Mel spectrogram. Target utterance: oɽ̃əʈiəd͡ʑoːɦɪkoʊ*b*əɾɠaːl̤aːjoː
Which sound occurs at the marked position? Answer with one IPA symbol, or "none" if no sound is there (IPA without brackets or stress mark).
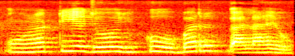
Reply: b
